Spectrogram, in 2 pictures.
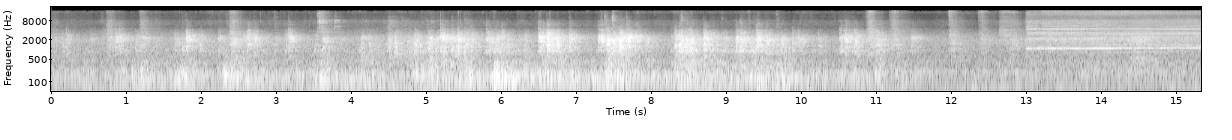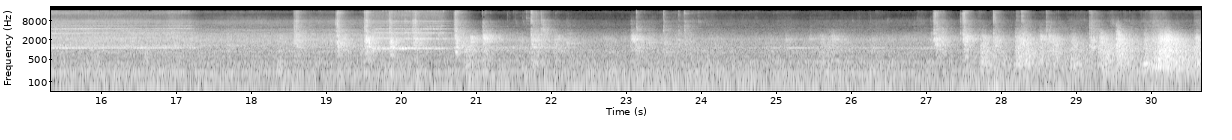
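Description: Irregular metal clanks and scrapes from a foundry ladle trolley being pushed on steel floor rails. About halfway through, a steady high whine runs for around four seconds and comes back briefly a few seconds later.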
